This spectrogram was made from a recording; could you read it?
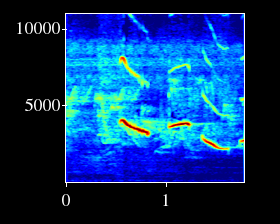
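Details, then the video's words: Oriental magpie-robin lure recording, with three clear whistled notes: a long falling slur, a steady high note, then a descending whistle, each separated by a short pause. "pancingan kacer"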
